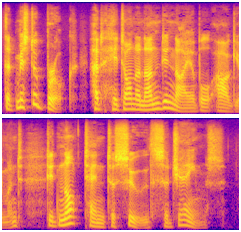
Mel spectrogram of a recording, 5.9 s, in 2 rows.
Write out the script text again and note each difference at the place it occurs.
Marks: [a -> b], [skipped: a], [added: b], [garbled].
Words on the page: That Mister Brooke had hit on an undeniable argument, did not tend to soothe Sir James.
That Mister Brooke had hit on an undeniable argument, did not tend to soothe Sir James.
